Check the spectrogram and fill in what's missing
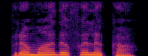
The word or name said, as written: ಪ್ರಮಾದಫಲಕ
